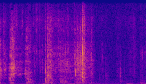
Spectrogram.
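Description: A dog scrambling up into a van's cab: an irregular run of claw clicks and knocks on the step and floor, louder in the first second.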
